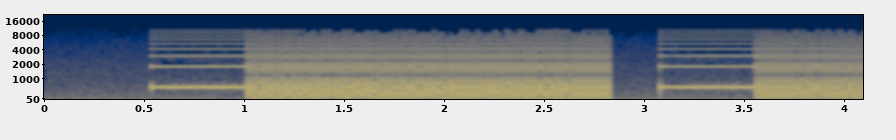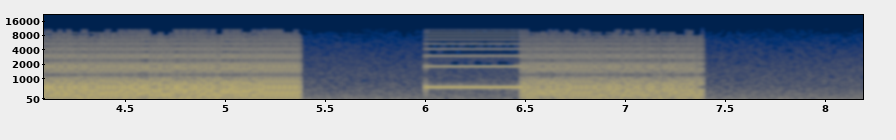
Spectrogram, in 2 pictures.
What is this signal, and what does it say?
POCSAG pager data (1200 baud), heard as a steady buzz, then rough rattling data.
